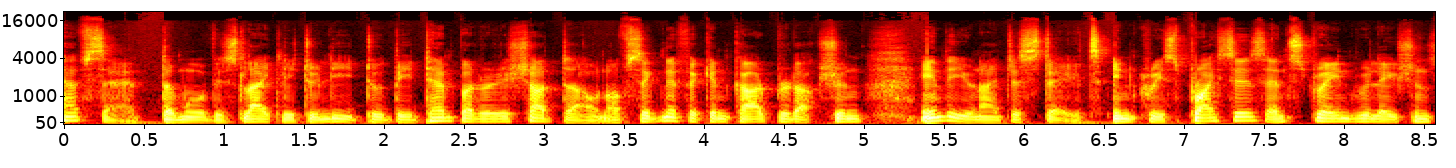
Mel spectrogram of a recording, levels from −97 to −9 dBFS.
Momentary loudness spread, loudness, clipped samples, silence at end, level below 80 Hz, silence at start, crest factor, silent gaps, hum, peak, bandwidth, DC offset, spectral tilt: 5 LU; -20 LUFS; under 0.1%; 0 s; -44 dBFS; 0 s; 20 dB; none; none; 0 dBFS; 18.5 kHz; under 0.1%; -4.5 dB/octave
